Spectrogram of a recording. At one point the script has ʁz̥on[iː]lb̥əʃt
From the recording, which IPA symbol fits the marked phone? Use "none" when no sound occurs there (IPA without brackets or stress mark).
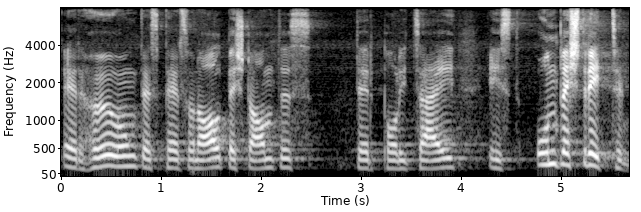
aː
